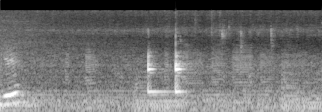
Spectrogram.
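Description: A metal spoon clinking twice against the rim of an aluminium pressure cooker about a second in, each tap leaving a short metallic ring.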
